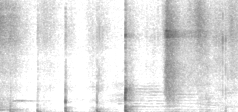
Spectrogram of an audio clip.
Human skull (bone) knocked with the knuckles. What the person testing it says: एक ठोस आवाज आ रही है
